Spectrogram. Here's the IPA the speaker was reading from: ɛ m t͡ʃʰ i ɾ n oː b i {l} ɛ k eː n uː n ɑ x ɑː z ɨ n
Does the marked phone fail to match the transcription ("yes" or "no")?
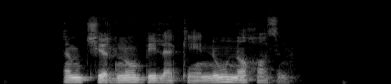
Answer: no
